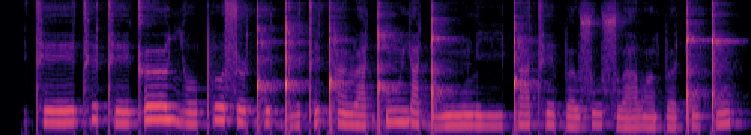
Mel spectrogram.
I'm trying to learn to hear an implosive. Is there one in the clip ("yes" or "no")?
no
